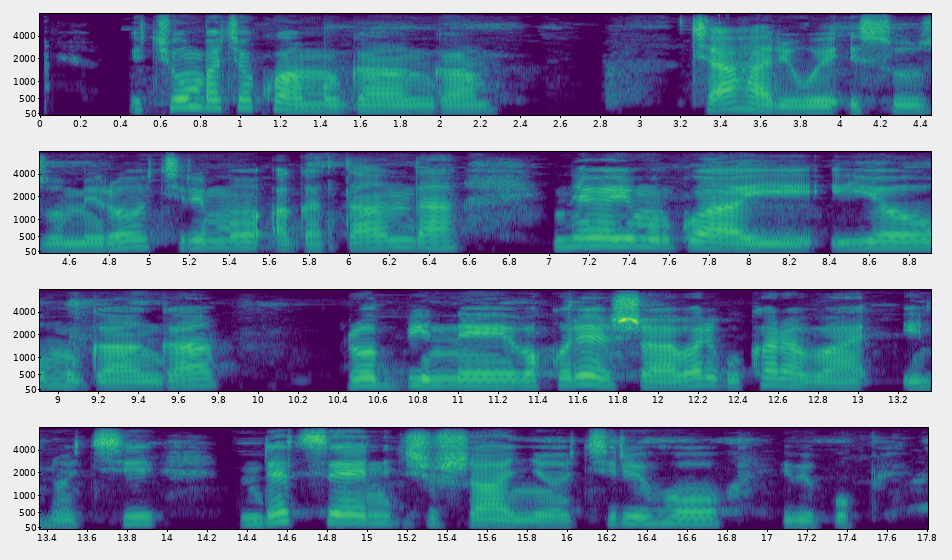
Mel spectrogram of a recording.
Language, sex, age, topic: Kinyarwanda, female, 25-35, health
